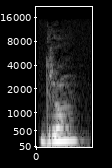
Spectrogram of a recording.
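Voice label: "drong", Dutch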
